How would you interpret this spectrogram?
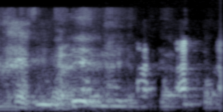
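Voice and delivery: bright high-pitched laugh; a quick amused laugh that rises. Real, not acted. Laughs after thanking Betty.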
